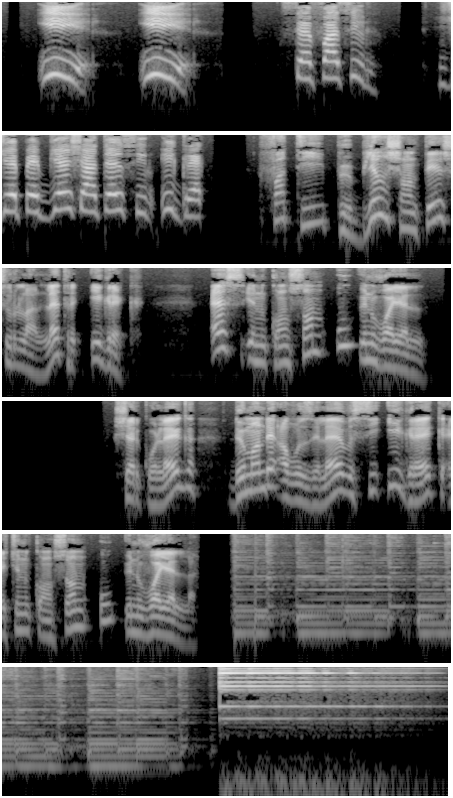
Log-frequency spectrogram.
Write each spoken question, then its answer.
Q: Est-ce une consonne ou une voyelle?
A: est une voyelle.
